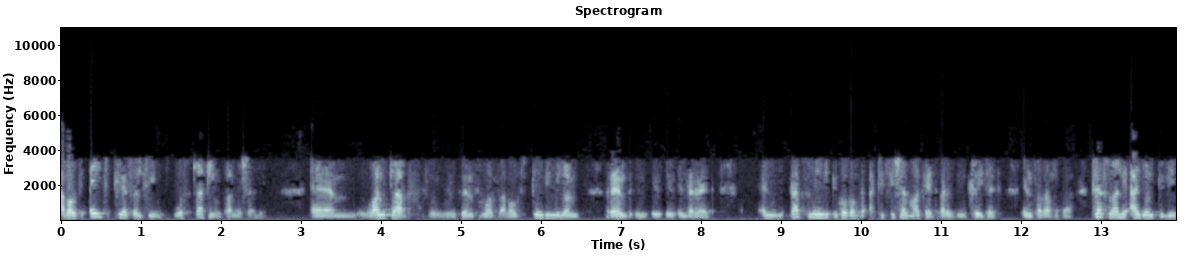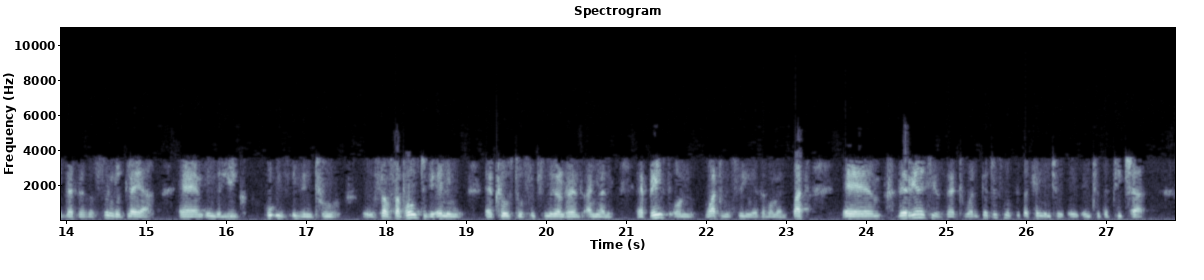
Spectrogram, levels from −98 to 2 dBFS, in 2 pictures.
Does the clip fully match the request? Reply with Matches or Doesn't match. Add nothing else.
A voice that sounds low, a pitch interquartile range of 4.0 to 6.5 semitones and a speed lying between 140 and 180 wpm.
Doesn't match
